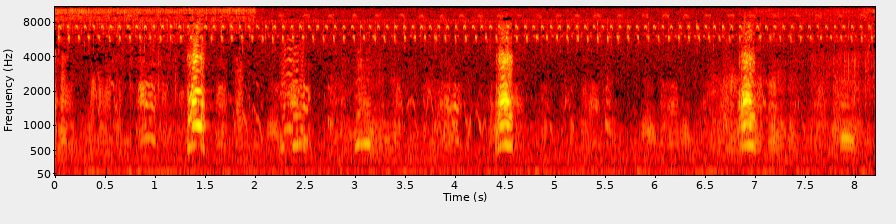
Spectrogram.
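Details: Flock of snow geese swimming and wading, heard at medium-close range; a busy murmur of honks broken by three louder, sharper calls spaced roughly every two and a half seconds, with crickets trilling steadily behind.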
